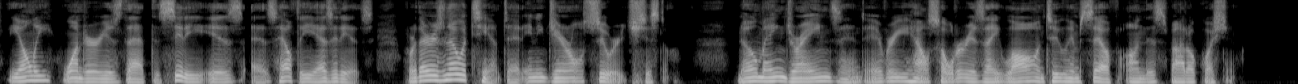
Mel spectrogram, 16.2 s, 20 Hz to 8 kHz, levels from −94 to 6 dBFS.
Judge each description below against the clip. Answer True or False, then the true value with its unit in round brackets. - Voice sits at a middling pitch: False (125 Hz)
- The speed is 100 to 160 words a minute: True (140 wpm)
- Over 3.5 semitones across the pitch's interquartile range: False (2.8 semitones)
